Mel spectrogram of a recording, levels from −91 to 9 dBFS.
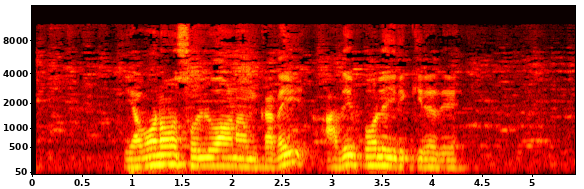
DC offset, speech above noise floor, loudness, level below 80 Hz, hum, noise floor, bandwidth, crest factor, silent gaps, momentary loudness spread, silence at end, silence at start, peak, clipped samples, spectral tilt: under 0.1%; 26 dB; -17 LUFS; -50 dBFS; none; -43 dBFS; 11.5 kHz; 18 dB; none; 17 LU; 0.35 s; 0.05 s; 0 dBFS; under 0.1%; -5 dB/octave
